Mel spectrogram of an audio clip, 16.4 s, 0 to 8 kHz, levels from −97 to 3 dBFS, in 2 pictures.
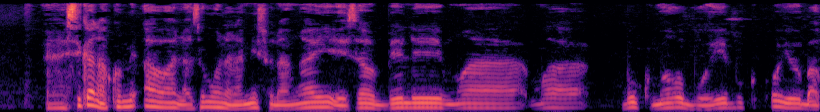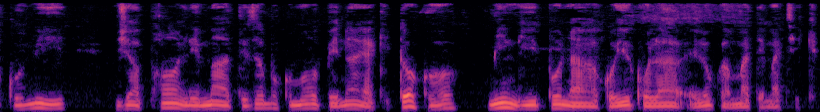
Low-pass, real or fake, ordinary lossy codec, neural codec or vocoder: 7.2 kHz; real; MP3, 48 kbps; none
